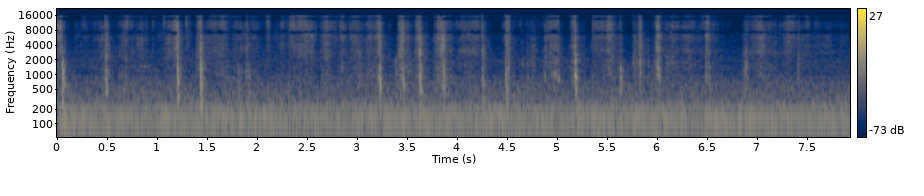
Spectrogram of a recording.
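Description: An ink blending tool dabs and taps softly against a paper tag, close by.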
